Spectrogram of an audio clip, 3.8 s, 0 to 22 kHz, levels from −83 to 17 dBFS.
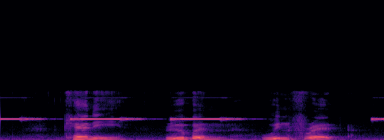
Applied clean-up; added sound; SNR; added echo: none; Alarm; 10 dB; none.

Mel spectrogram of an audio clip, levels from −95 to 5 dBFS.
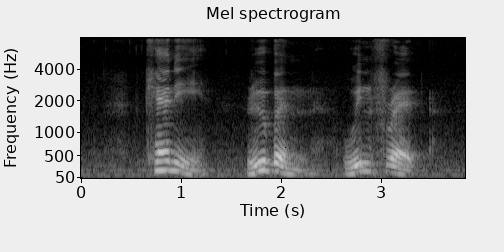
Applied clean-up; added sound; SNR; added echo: none; none; none; none.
